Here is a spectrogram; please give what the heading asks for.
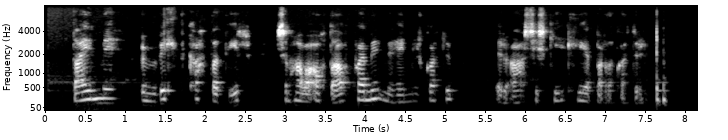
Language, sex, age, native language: Icelandic, female, 50-59, Icelandic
